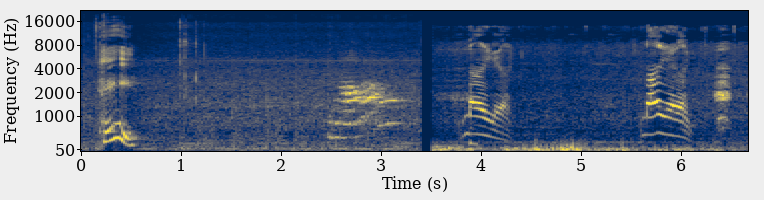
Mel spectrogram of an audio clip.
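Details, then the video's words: A cat meowing: four wavering, drawn-out meows over about seven seconds, the later ones louder and arching up then down in pitch, over a steady low background rumble. "Funny Cats Sound"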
